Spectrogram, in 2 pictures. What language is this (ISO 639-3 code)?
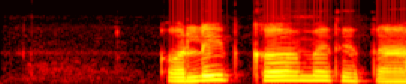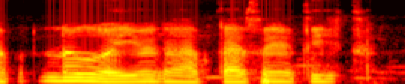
kln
